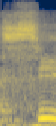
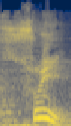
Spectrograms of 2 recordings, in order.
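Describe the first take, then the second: First: The s sound is plain and light. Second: The s sound is heavy and emphatic. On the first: The speaker calls it wrong. "Il ne faut pas lire si ça. Sinon, on est en train de lire sin" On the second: The speaker calls it right. "il faut lire sui"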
